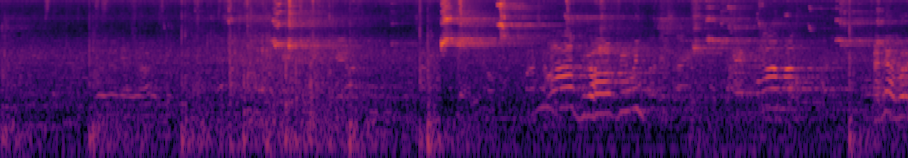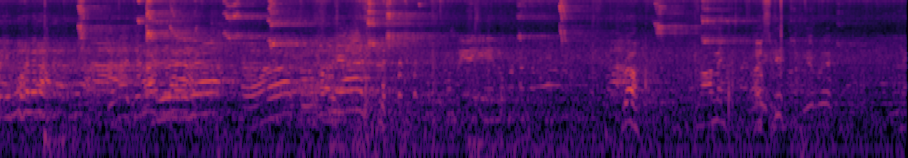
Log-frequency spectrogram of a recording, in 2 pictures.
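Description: Basketball bouncing repeatedly on a wooden gym floor, with players shouting and calling out, mostly in the middle of the stretch.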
